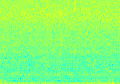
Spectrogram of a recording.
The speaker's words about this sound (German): Ähm, es brutzelt jetzt sehr viel lauter, weil das Wasser ist weg. Und wir kommen in die Phase, wo es schön braun wird.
